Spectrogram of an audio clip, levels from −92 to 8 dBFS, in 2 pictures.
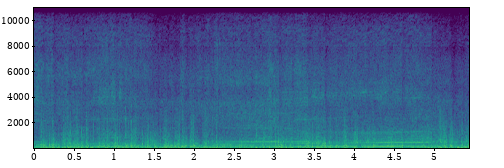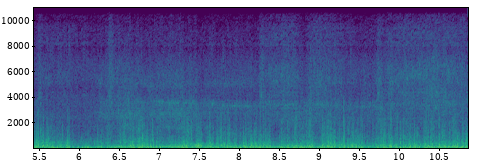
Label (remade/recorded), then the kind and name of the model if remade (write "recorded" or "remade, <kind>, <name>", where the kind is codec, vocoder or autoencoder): recorded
